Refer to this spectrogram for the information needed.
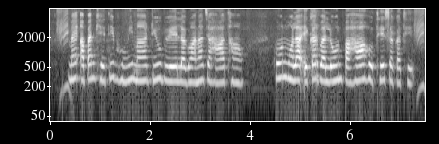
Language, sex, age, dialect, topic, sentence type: Chhattisgarhi, female, 25-30, Eastern, banking, question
